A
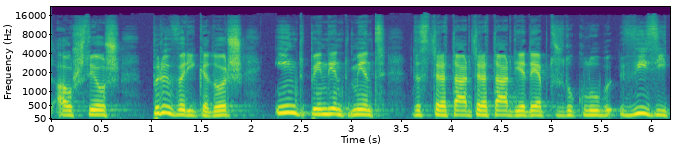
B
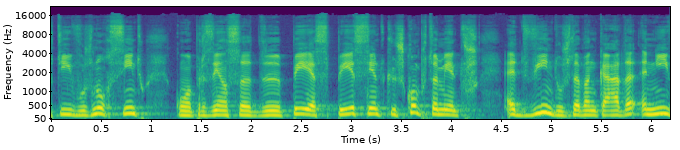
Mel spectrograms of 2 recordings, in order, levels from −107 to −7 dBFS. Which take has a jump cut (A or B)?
A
